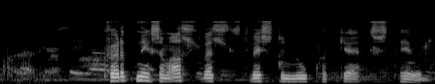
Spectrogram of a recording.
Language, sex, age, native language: Icelandic, male, 15, Icelandic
